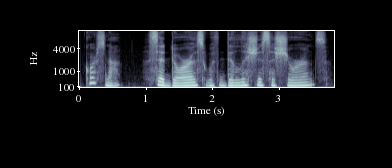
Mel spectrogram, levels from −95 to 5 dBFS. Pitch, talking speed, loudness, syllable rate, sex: 175 Hz, 125 wpm, -17 LUFS, 4.5 syllables/s, female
